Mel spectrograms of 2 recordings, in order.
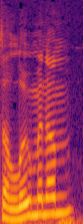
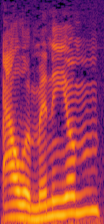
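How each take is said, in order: First: The word is said the American way. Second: The word is said the British way. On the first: The speaker calls it right. "It's aluminum" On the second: The speaker calls it wrong. "certainly not aluminium"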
